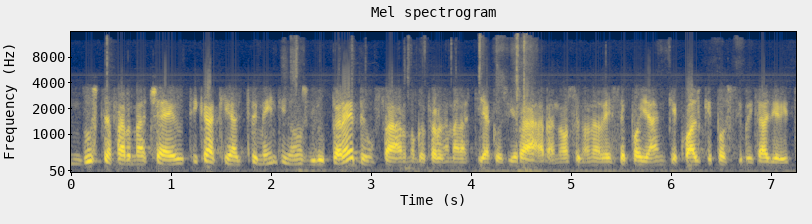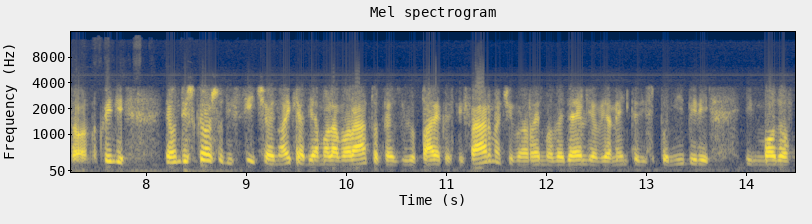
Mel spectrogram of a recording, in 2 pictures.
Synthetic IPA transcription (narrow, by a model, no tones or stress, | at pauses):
ind̪ust̪ɾjafarmat͡ʃɛwt̪ikak̟ealt̪ɾiment̪inonzvilupːeɾɛbːeuɱfarmakopeɾunamalat̪ːiːakozira̰ːɾa̰nɔsenːonavesːepɔjaŋkekwalk̟epːosːibilit̪ad̪iɾit̪o̰rnokwind̪iɛund̪iskorsod̪ifːiːt͡ʃilenojkeabjaːmolavoɾaːt̪operzvilupːaːɾekwest̪ifarmat͡ʃivorːɛmːoved̪erliovːjament̪ed̪isponiːbiliːmːɔːd̪o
